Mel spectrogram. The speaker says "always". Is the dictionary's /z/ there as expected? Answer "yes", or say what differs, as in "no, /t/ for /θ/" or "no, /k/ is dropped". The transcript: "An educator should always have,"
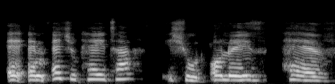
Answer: yes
